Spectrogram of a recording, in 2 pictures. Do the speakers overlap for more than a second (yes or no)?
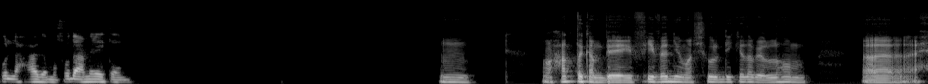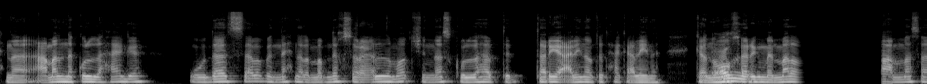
no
